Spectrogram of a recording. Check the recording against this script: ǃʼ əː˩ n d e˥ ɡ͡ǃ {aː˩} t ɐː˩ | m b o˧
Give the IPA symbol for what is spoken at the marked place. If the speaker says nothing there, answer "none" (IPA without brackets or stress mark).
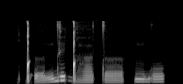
aː˩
